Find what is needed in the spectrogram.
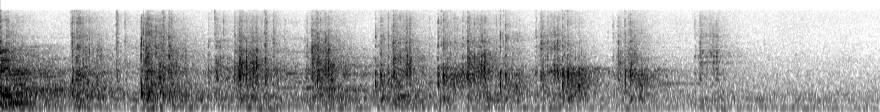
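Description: Scattered clapping from a congregation in a large hall, a few claps at a time, dying away about three and a half seconds in.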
